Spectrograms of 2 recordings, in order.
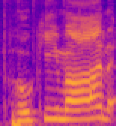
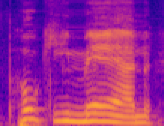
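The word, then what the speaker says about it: Pokémon: My stepmom pronounced Pokemon as Pokeman.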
